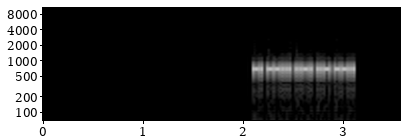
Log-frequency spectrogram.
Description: Morse code, heard as a keyed tone, about 64 wpm, 700 Hz. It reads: N7FUZ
